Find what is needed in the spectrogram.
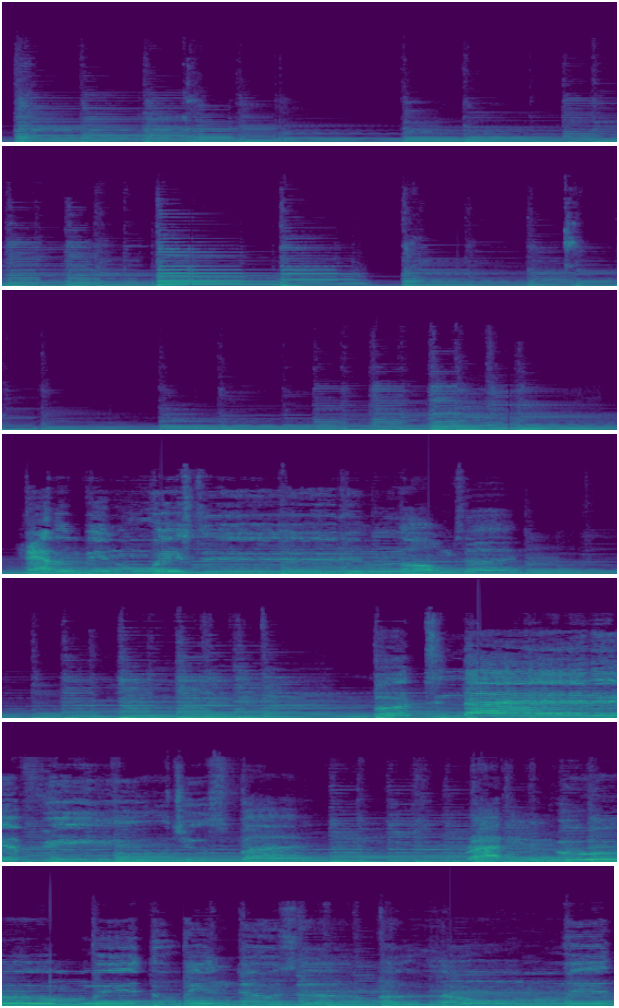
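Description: Solo acoustic guitar playing a song intro: separate picked notes at first, growing louder and fuller about halfway through.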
